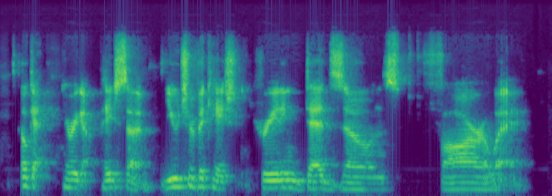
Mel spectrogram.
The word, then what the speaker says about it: eutrophication: hard word to say the e is silent so you troph ph you trophic asian eutrophication and this is creating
